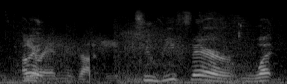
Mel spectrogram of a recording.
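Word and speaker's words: Ghiren: Yeah, the H is silent. There was an H in that? G-H-I-R-E-N. Okay. Giran Zaki.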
